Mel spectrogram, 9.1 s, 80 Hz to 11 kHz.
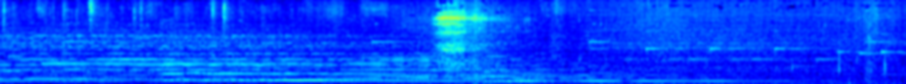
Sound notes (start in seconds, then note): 4.2 sighs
